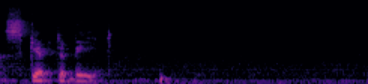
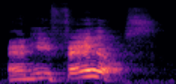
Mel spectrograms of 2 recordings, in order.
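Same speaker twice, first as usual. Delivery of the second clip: raised, building storytelling with pauses; dramatic game master narration; 3 semitones higher, 4 dB louder than usual. A narrator's reading. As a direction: narrate a mock tragedy, swelling to the end. Game master narrates the deer's death.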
